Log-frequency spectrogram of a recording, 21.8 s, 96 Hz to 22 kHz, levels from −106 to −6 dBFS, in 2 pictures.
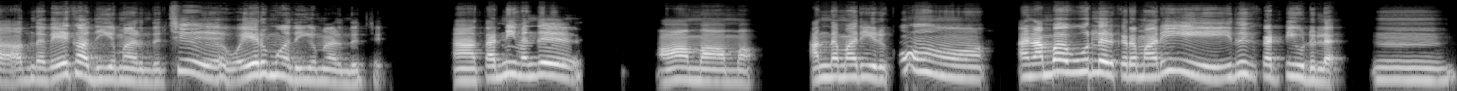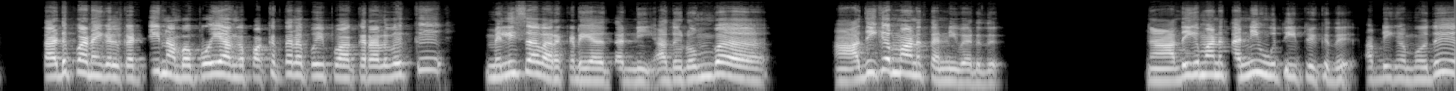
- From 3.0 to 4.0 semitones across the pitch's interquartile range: No, average, 5.1 semitones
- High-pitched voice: Yes, high, 225 Hz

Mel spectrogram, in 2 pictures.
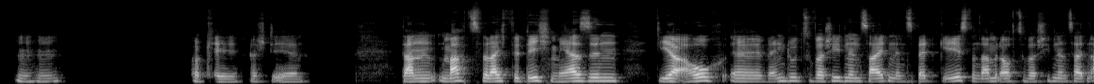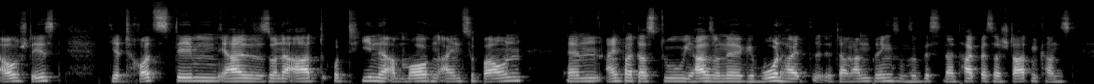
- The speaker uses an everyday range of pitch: No, narrow, 1.8 semitones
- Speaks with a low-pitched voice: No, medium, 145 Hz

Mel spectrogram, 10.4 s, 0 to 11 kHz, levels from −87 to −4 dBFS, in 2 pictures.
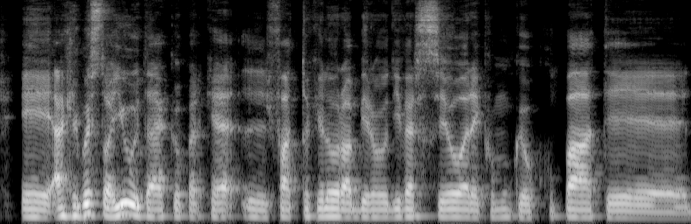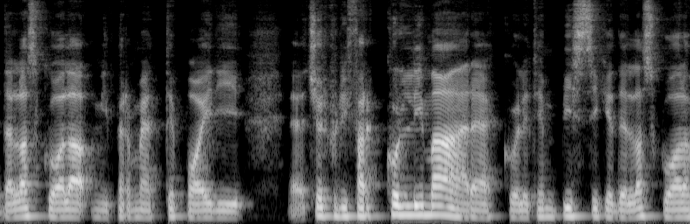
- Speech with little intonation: Yes, narrow, 2.2 semitones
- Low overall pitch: Yes, low, 110 Hz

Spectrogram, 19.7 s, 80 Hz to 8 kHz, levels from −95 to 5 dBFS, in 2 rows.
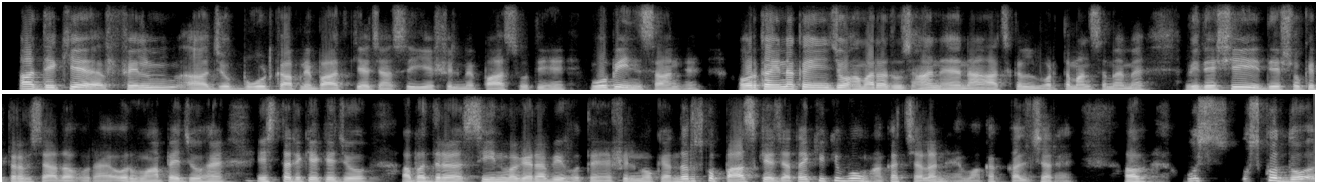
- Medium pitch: Yes, medium, 145 Hz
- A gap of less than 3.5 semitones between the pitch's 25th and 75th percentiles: No, average, 3.9 semitones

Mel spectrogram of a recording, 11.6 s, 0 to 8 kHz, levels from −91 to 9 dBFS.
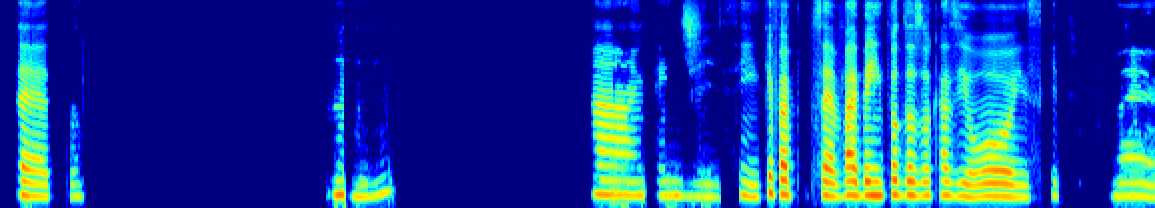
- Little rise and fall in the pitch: Yes, narrow, 2.0 semitones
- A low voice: No, medium, 185 Hz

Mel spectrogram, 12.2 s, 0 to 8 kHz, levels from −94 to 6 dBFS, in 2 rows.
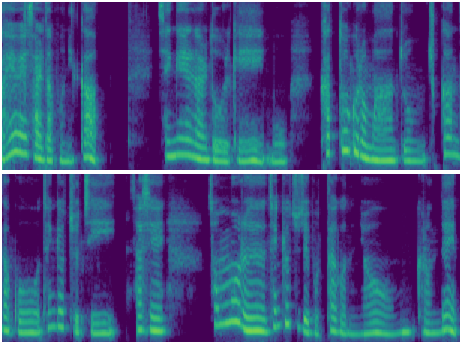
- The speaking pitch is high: Yes, high, 200 Hz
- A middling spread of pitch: No, wide, 6.6 semitones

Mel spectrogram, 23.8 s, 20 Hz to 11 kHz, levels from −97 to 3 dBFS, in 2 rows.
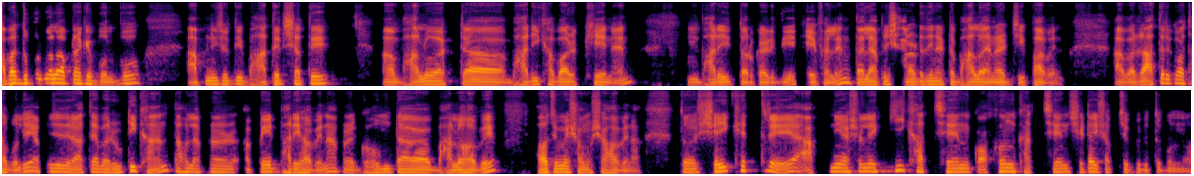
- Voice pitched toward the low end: Yes, low, 110 Hz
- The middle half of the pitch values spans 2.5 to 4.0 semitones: No, average, 4.9 semitones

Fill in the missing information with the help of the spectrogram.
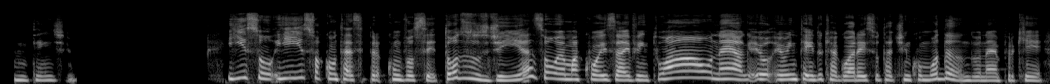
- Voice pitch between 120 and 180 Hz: No, high, 220 Hz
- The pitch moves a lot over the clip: No, average, 4.3 semitones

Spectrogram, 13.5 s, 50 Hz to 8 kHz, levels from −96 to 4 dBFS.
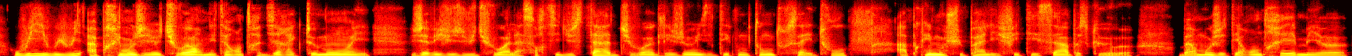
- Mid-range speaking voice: No, low, 130 Hz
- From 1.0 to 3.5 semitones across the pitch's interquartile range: Yes, average, 2.8 semitones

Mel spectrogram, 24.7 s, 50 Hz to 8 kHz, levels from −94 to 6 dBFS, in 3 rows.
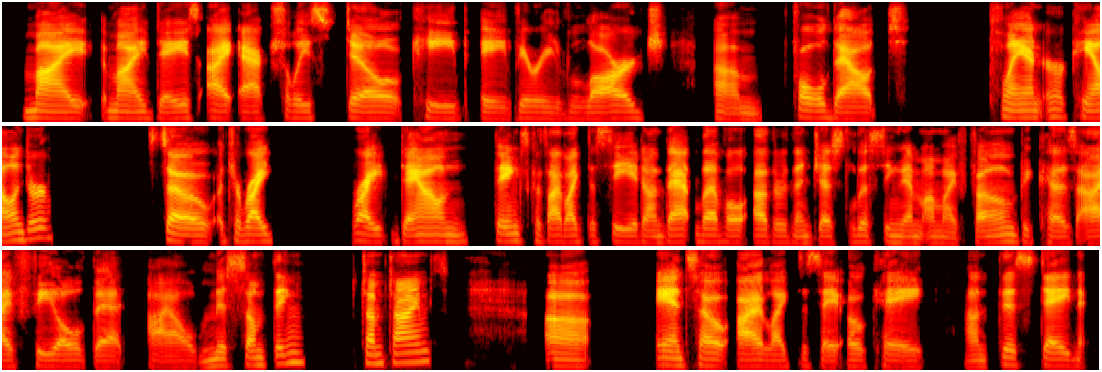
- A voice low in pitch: Yes, low, 125 Hz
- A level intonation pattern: Yes, narrow, 2.3 semitones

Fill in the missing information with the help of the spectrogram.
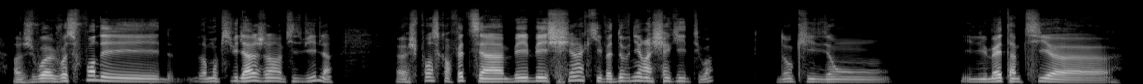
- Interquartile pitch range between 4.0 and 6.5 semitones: Yes, average, 4.4 semitones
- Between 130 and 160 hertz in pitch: Yes, medium, 140 Hz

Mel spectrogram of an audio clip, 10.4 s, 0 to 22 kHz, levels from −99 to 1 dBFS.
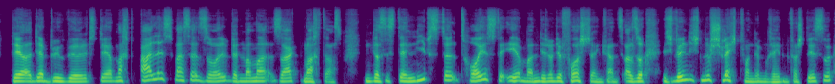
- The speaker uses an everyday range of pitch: Yes, average, 3.5 semitones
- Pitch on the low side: No, medium, 155 Hz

